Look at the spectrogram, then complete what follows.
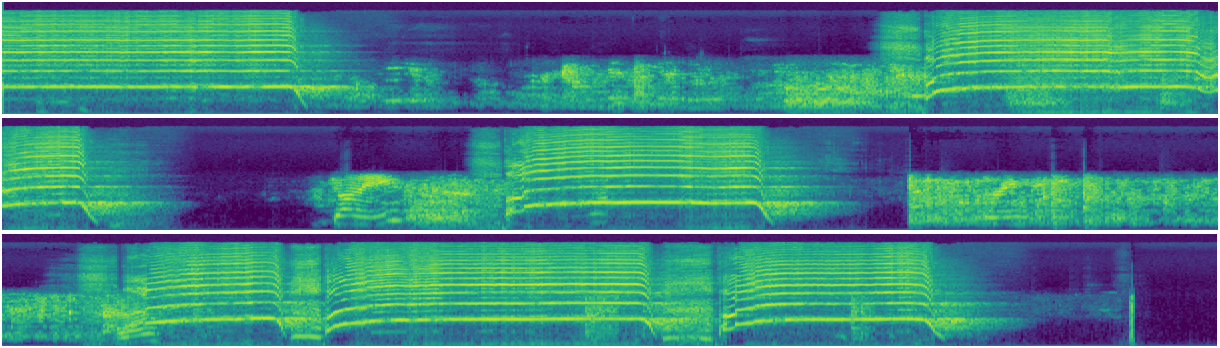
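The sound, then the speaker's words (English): A person screams loudly in a series of long, piercing, wavering shrieks, with brief pauses and strained vocal noises between them, over about twenty seconds. “someone's screaming.”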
